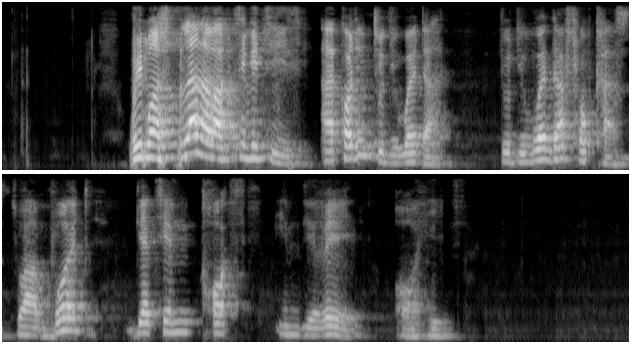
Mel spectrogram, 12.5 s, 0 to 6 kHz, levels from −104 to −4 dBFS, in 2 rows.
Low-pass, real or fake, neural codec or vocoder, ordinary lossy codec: 5.4 kHz; fake; codec, 16 kHz in and 24 kHz out, 1.1 kbps, FireRedTTS-2 codec; none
